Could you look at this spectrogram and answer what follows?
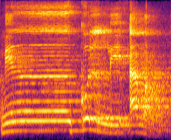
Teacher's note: Ini nun yang disukun sebetulnya nih. Nun sukun bertemu dengan kaf, maka dibacanya ikhfa.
